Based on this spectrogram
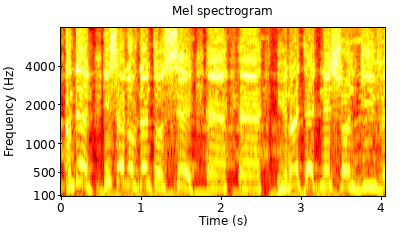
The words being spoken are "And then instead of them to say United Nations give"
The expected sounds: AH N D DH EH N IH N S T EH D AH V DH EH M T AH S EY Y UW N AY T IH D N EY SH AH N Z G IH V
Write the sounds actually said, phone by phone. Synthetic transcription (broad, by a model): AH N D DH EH N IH N S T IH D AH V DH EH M T AH S EY Y UW N AY T IH D N EY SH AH N G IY V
